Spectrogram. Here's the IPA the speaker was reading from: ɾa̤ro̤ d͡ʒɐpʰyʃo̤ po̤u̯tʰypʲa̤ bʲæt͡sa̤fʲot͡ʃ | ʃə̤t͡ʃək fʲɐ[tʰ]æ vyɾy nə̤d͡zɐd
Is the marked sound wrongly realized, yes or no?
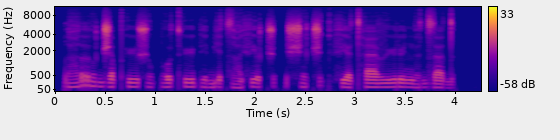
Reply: no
